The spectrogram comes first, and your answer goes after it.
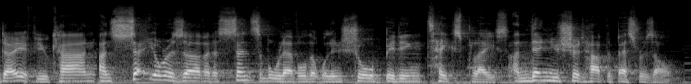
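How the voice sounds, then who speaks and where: With a British accent and lively intonation, the speaker moves at a fairly quick pace over noticeable background noise. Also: man. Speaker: property auctioneer. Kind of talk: corporate explainer talk to camera giving advice.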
